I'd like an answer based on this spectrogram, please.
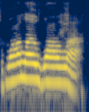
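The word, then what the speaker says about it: Walla Walla: Okay, it's Wallow Walla. But that's how you spell it.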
